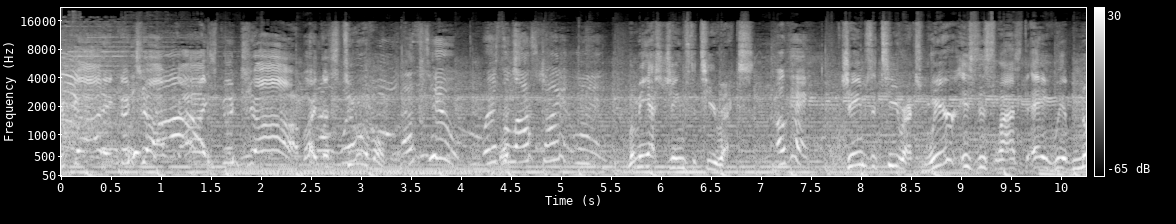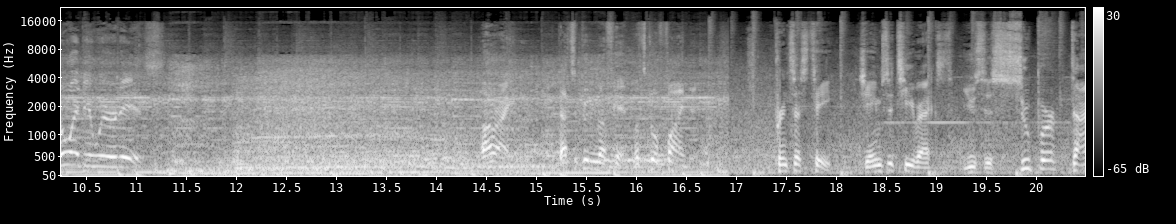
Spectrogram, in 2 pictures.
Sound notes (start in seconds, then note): 11.2 roars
